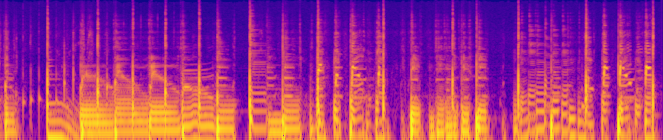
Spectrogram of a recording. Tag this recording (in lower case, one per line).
bass guitar
music
plucked string instrument
musical instrument
strum
guitar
